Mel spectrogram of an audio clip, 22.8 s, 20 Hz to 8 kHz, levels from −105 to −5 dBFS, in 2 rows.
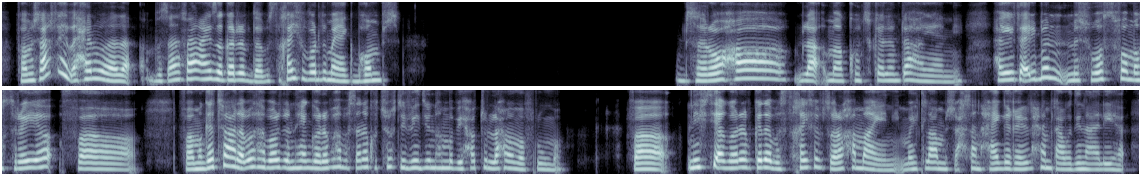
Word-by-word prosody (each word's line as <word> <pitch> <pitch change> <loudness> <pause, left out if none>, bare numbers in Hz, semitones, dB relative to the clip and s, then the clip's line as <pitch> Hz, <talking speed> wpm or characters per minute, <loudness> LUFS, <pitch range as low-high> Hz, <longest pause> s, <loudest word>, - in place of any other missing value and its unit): فمش 230 +5 0
عارفة 350 +9 +4
هيبقى 395 - +2
حلو 290 +1 +2
والّا 225 -5 +4
لأ؟ 200 -2 -1
بس 210 -1 -8
أنا 250 +3 +2
فعلًا 285 +2 +4
عايزة 275 -1 +3
أجرّب 245 -2 +2
ده، 190 -2 -1
بس 205 +2 -11
خايفة 285 +1 -1
برضو 260 +1 0
ما 245 -2 +3
يعجبهمش. 220 +4 -2 2.8
بصراحة 225 +5 +2 0.6
لأ، 225 -1 0
ما 225 -1 -2
كنتش 220 +2 -9
كلمتها 230 0 -3
يعني. 195 +1 -9 0.3
هي 250 +2 +2
تقريبًا 270 +6 +2
مش 235 -7 -4
وصفة 270 +3 0
مصريّة، 250 +3 +1
ف 225 - -8 1.0
فما 205 +1 +1
جاتش 270 +6 +3
على 300 -8 +6
بالها 275 +2 +2
برضو 260 0 +3
إن 245 - 0
هي 250 0 +1
تجرّبها، 245 +3 0
بس 255 -2 -8
أنا 265 +2 0
كنت 270 -2 -10
شُفت 285 -2 -6
ڤيديو 255 0 -2
إن 255 -1 -2
هم 245 0 -2
بيحطوا 245 +3 -5
اللحمة 235 +1 -1
مفرومة، 200 -1 -6 0.6
فنفسي 210 +6 +2
أجرّب 250 +2 +1
كده، 260 0 +5
بس 220 -1 -6
خايفة 265 +2 -2
بصراحة 235 0 -2
ما 225 -5 0
يعني 180 +1 -8
ما 195 +2 -5
يطلع 225 +2 -1
مش 210 -1 -5
أحسن 235 -3 -5
حاجة 210 +2 -2
غير 210 -1 -2
اللي 220 - -5
إحنا 265 +3 -5
متعودين 210 -3 -3
عليها، 195 -2 -5
240 Hz, 170 wpm, -25 LUFS, 215-260 Hz, 2.8 s, على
